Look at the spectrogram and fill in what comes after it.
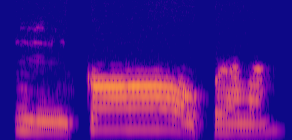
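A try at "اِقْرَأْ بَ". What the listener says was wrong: Enggak. Iko, ba, nggak boleh panjang, nggak boleh panjang latih ya. Karena kalau baca Quran nanti nggak boleh gitu. Iko, ujungnya dihentikan. Ini lagi melatih panjang dan pendek. Iko, ba, Iko, ba, ayo latih lagi.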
